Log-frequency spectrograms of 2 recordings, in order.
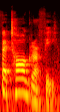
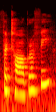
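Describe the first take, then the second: First: Photography said slowly and clearly with a falling end; pronunciation demo. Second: Photography said clearly with the tune rising at the end; teacher demo of Photography, ending up; pronunciation demo. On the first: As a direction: model Photography for learners, ending down. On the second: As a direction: model Photography again, lifting the end like a list item. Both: Shown as a demonstration. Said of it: "Listen to the pronunciation of the word".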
